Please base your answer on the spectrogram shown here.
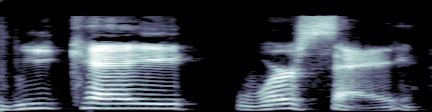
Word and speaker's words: vice versa: Technically, the proper way to say the phrase vice versa is we worse and good luck finding anyone who actually does it.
